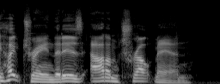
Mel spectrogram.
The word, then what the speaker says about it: Trautman: train that is adam troutman i know it's troutman i just like to say it like he's a superhero what is it trout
